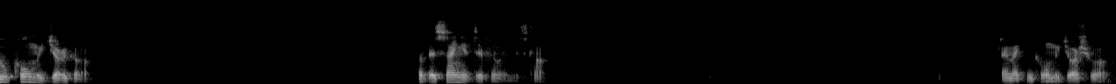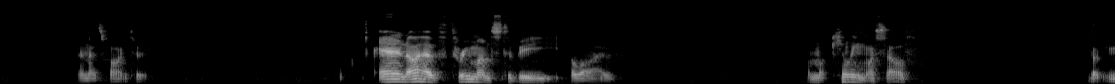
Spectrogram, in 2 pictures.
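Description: A middle-aged man speaks calmly and close to a microphone, in short bursts with pauses.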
